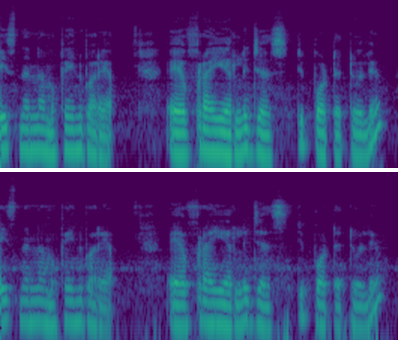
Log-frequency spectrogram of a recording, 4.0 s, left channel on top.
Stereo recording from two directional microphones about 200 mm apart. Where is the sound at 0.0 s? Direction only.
25° left (ahead or behind).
